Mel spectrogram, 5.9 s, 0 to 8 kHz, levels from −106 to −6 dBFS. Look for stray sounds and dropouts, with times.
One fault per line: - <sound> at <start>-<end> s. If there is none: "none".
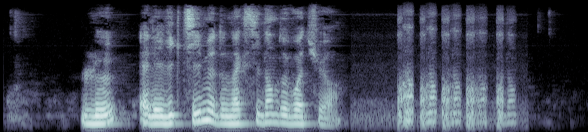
- laugh at 4.0-5.2 s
